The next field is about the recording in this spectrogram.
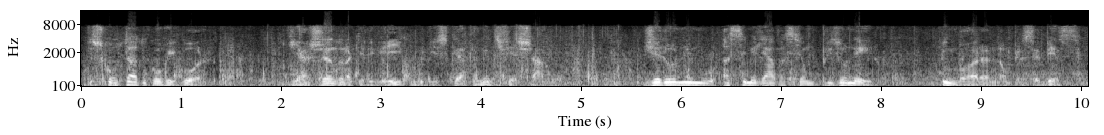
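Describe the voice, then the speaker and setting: A man's voice: low voice, expressive, moderate pace, heavy background noise. A man delivering grave scripted narration in a radio drama. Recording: dull audio with music behind.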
